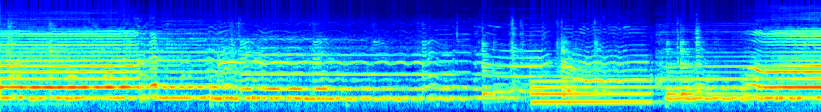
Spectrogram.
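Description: Vietnamese folk song with traditional instruments: long held melodic notes and a few plucked string notes, with the female singer's voice coming back in near the end.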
